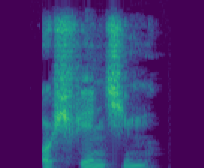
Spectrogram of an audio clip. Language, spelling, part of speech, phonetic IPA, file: Polish, Oświęcim, proper noun, [ɔɕˈfʲjɛ̇̃ɲt͡ɕĩm], Pl-Oświęcim.ogg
